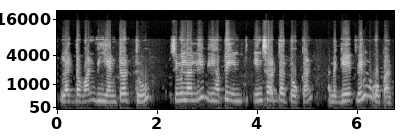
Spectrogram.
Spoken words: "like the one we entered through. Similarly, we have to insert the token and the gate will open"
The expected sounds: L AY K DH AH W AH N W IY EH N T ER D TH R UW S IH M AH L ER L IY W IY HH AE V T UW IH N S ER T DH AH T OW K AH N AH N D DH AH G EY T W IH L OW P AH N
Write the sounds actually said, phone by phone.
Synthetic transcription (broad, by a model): L AY K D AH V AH N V IY EH N T ER D T R UW S IH M AH L ER L IY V IY HH AE V T UW IH N S ER T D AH T OW K AH N AH N D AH G EY T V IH L OW P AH N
